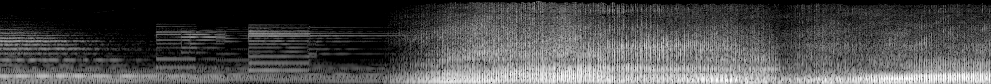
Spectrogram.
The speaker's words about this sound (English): You heard the motorcycle club before you saw it. It was this roar of engines just igniting the street.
